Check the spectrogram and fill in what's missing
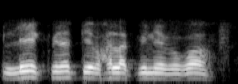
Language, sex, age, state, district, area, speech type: Manipuri, male, 30-45, Manipur, Churachandpur, rural, conversation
